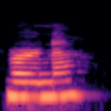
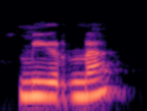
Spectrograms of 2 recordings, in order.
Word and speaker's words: Myrna: Yeah, Myrna. Myrna. Okay. Myrna and. Oh, Mirna in Spanish. How do you say it in Spanish? Mirna. Mirna. Mm-hmm.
